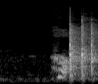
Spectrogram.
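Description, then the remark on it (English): Dice clatter on a hard surface during a tabletop role-playing game, several quick sharp clicks tumbling and knocking together over half a second after a quiet start, fairly loud; the rolled die hits another die and shows an 8. “Did you want to reroll that? Because that hit the yeah. dice.”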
